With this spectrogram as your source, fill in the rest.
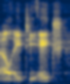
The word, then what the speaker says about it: Lathliss: Lathalis is how you spell it. LathlIss. LathlIss.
